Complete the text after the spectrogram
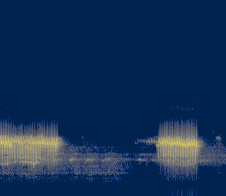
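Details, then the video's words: Waxwing call: a long, high, shimmering buzzy trill, a quiet gap with faint fading notes, then a second trill of the same kind, clear and free of background noise. "Свиристель. Голоса птиц"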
